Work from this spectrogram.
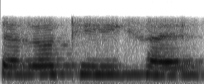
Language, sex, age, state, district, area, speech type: Hindi, female, 18-30, Uttar Pradesh, Prayagraj, rural, conversation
